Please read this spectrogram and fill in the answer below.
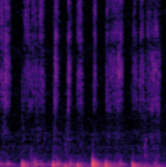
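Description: Dry-erase marker writing letters on a whiteboard: a run of short, quick strokes, about four a second.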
